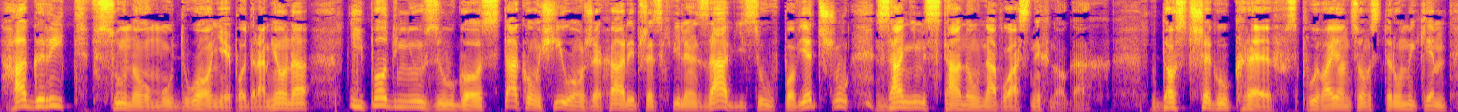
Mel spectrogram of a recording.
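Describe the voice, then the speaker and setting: Guy reading an audiobook, slow and dramatic, dry close sound. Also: lowish voice, no room sound. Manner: measured, expressive reading. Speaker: audiobook narrator. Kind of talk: scripted storybook narration.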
